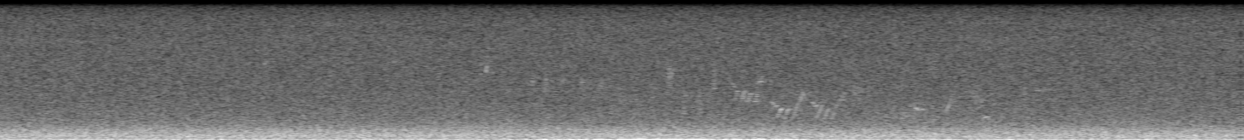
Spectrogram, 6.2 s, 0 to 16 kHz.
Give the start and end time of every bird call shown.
[0.94, 6.14] House Wren (Troglodytes aedon)

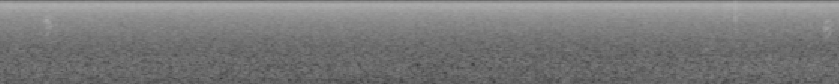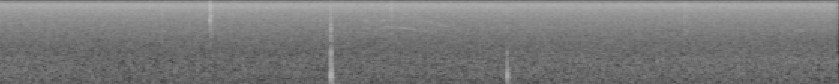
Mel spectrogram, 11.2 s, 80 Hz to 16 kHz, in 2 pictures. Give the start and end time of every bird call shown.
[0.29, 0.39] Hawaii Amakihi (Chlorodrepanis virens)
[5.49, 5.59] Hawaii Amakihi (Chlorodrepanis virens)
[8.19, 8.69] Hawaii Amakihi (Chlorodrepanis virens)

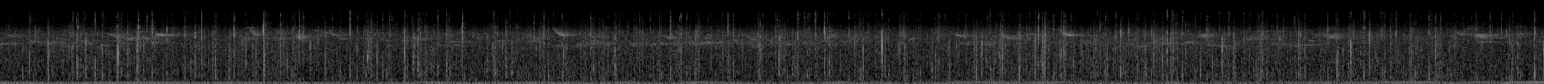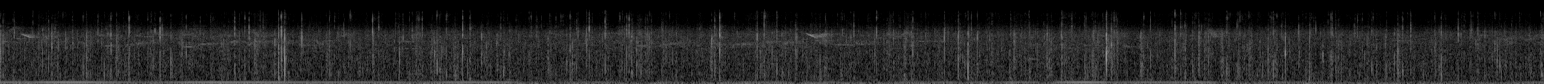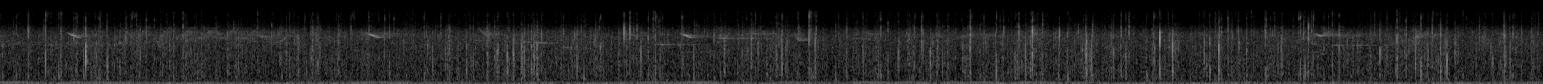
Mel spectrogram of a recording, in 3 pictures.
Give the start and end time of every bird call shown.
[0.00, 1.60] Red-billed Leiothrix (Leiothrix lutea)
[2.50, 2.60] Warbling White-eye (Zosterops japonicus)
[5.50, 5.70] Warbling White-eye (Zosterops japonicus)
[5.60, 8.20] Red-billed Leiothrix (Leiothrix lutea)
[9.60, 10.00] Iiwi (Drepanis coccinea)
[10.00, 10.10] Warbling White-eye (Zosterops japonicus)
[10.60, 10.80] Warbling White-eye (Zosterops japonicus)
[11.30, 13.70] Red-billed Leiothrix (Leiothrix lutea)
[12.00, 12.20] Omao (Myadestes obscurus)
[13.10, 13.50] Omao (Myadestes obscurus)
[14.50, 15.00] Omao (Myadestes obscurus)
[17.20, 18.80] Red-billed Leiothrix (Leiothrix lutea)
[21.80, 24.20] Red-billed Leiothrix (Leiothrix lutea)
[23.50, 23.60] Warbling White-eye (Zosterops japonicus)
[32.30, 33.60] Hawaii Amakihi (Chlorodrepanis virens)
[44.20, 44.70] Iiwi (Drepanis coccinea)

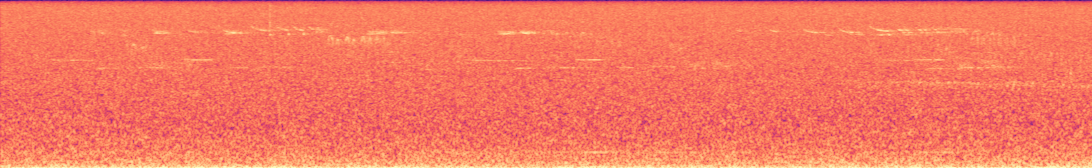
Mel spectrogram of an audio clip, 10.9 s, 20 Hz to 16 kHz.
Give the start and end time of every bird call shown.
[0.00, 2.50] Mountain Chickadee (Poecile gambeli)
[0.90, 5.40] Golden-crowned Kinglet (Regulus satrapa)
[4.40, 7.70] Mountain Chickadee (Poecile gambeli)
[7.00, 10.70] Golden-crowned Kinglet (Regulus satrapa)
[8.20, 10.40] Mountain Chickadee (Poecile gambeli)

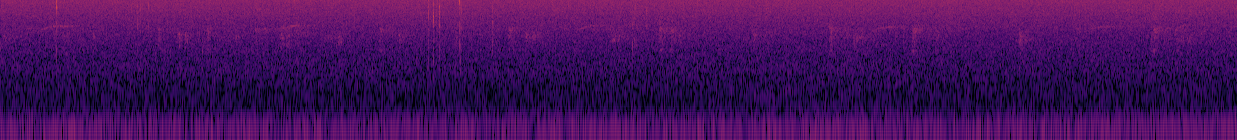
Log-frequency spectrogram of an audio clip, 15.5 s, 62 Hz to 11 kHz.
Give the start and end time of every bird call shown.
[0.14, 15.44] unidentified bird

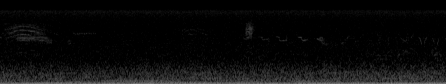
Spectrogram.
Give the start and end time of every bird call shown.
[0.00, 0.60] Hawaii Amakihi (Chlorodrepanis virens)
[2.40, 2.50] Hawaii Amakihi (Chlorodrepanis virens)

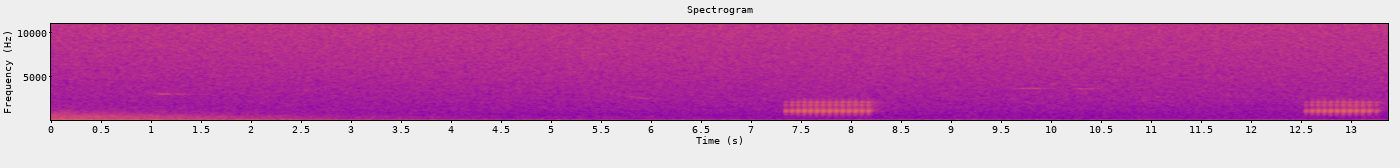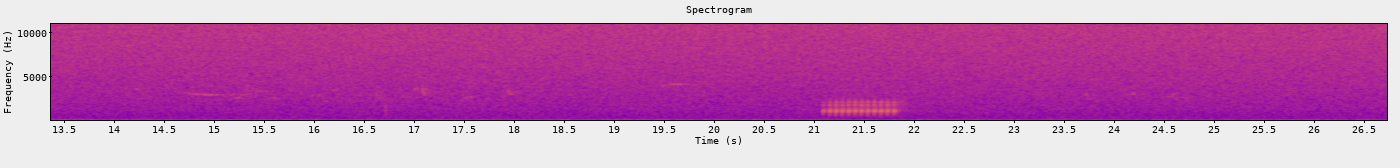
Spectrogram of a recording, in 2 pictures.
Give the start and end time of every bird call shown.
[0.43, 2.23] Hermit Thrush (Catharus guttatus)
[6.43, 10.93] Northern Flicker (Colaptes auratus)
[12.33, 13.93] Northern Flicker (Colaptes auratus)
[20.93, 22.53] Northern Flicker (Colaptes auratus)

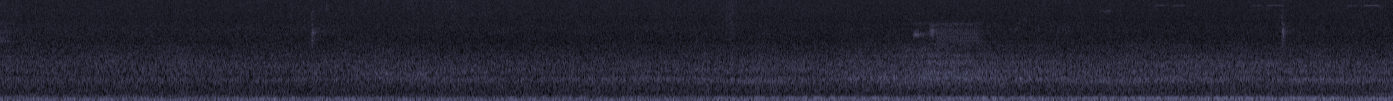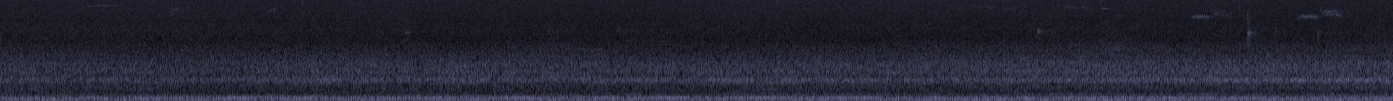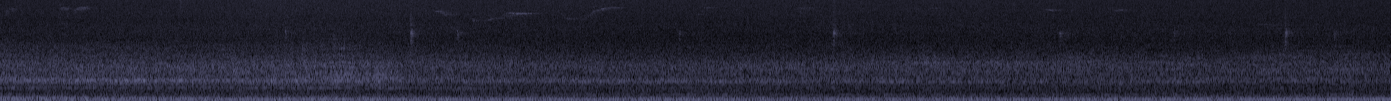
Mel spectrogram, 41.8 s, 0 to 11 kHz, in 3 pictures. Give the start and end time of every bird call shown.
[0.00, 13.05] Red-winged Blackbird (Agelaius phoeniceus)
[24.15, 41.77] Red-winged Blackbird (Agelaius phoeniceus)
[25.65, 27.65] European Starling (Sturnus vulgaris)
[32.15, 34.15] European Starling (Sturnus vulgaris)

